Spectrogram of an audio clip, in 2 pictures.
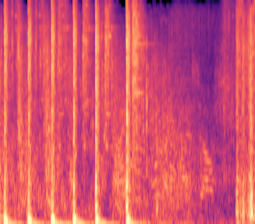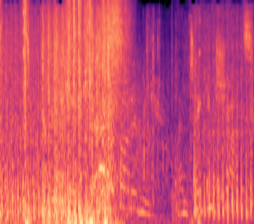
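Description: Gunfire in the Apex Legends shooter, a rapid rhythmic string of about seven loud shots up close, then denser chaotic firing and action noise, with a voice talking over it.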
